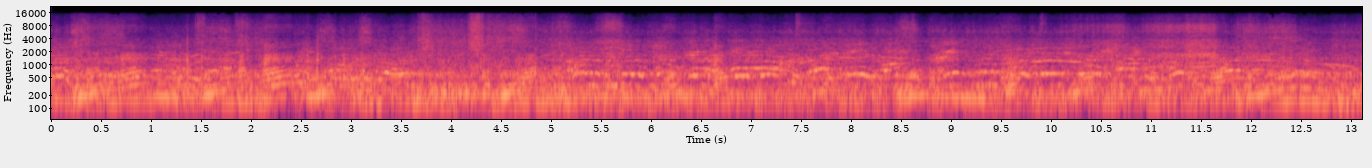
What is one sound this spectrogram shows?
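A large crowd murmurs in the distance.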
